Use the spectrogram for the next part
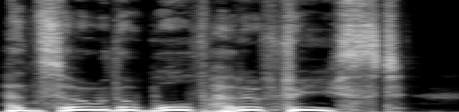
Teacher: Yeah, it's that it takes a lot of air. It's a very, very breathy voice.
